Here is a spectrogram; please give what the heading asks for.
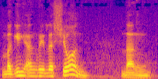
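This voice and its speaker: A middle-aged Filipino man speaking as a pastor hosting a devotional radio program, deliberate and preacherly, often pausing mid-phrase. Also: medium pitch, sing-song, darkish tone. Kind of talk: devotional radio sermon with greetings.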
